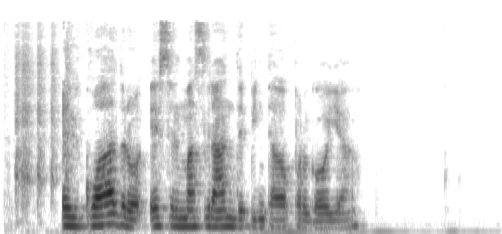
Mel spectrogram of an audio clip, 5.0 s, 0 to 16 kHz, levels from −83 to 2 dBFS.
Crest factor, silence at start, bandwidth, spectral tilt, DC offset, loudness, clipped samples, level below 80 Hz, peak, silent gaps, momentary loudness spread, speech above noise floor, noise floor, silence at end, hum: 20 dB; 0.15 s; 11.5 kHz; -7 dB/octave; under 0.1%; -23 LUFS; under 0.1%; -54 dBFS; -6 dBFS; none; 21 LU; 44 dB; -66 dBFS; 1.45 s; none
